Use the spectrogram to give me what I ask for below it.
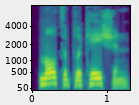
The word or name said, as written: multiplication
